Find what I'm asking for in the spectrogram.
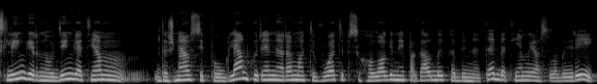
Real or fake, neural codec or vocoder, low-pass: real; none; 14.4 kHz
